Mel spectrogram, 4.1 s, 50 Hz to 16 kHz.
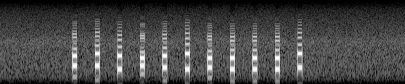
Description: DTMF, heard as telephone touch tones, dialled by machine, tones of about 40 ms. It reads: 89275341116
